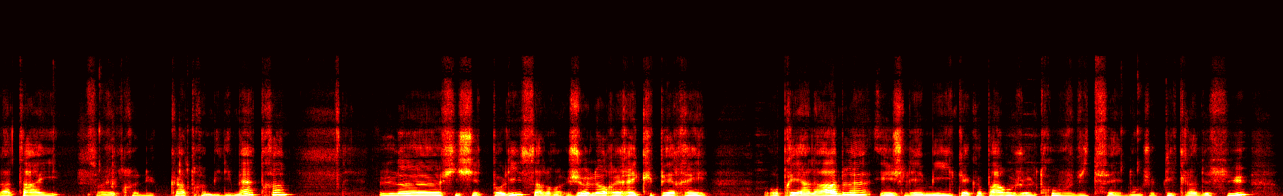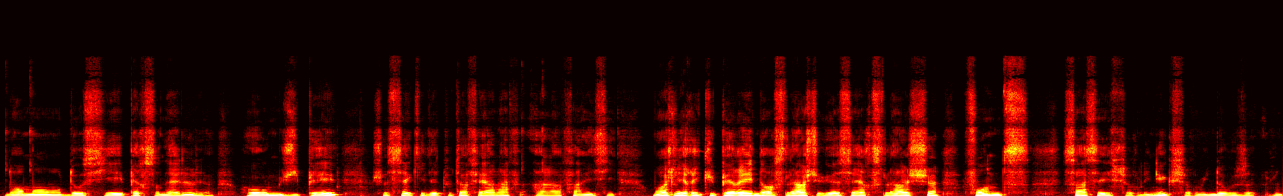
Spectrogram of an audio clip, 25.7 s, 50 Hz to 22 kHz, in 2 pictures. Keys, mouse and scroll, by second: 0.5 click, 1.8 4, 11.2 click, 12.8 click, 16.4-16.7 scroll down 1, 18.0 click.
